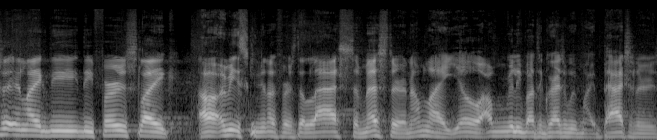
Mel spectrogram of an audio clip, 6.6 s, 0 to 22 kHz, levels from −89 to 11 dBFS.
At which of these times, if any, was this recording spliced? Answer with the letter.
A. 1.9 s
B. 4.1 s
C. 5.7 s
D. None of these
A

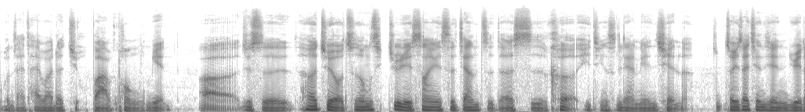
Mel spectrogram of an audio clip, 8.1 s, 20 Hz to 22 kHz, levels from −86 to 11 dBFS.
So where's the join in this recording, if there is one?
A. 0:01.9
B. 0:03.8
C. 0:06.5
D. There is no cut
B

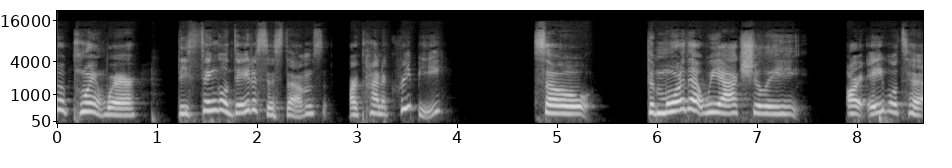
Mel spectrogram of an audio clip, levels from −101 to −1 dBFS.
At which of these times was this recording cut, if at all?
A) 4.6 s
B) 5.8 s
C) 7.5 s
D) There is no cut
A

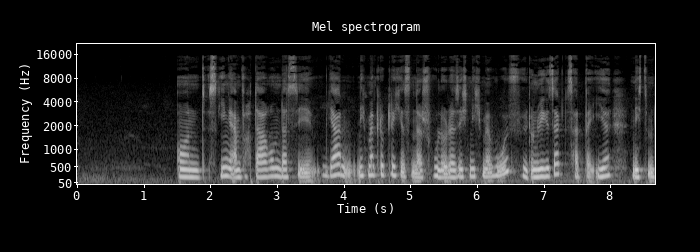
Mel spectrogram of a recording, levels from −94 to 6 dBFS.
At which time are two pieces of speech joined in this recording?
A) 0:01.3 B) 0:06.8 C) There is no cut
C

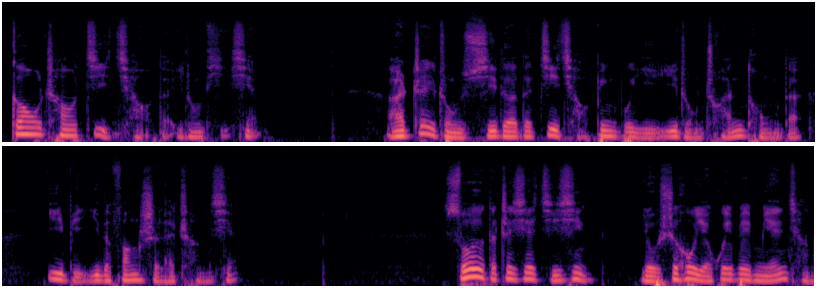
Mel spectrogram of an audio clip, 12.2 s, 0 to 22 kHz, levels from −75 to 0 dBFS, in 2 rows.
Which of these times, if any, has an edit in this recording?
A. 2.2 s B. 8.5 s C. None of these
C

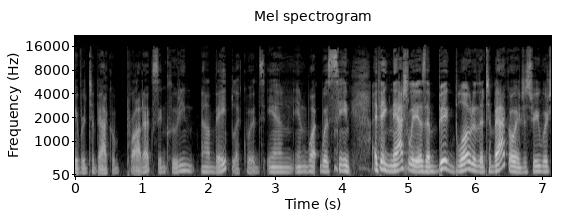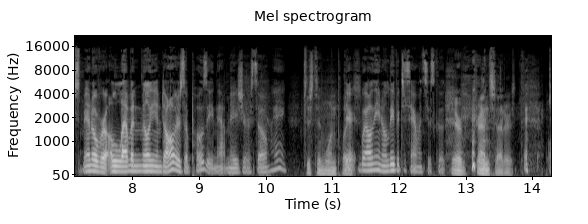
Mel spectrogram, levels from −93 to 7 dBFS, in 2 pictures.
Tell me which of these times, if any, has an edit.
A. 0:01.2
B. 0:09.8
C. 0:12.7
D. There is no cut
C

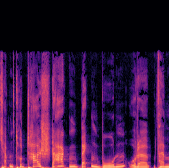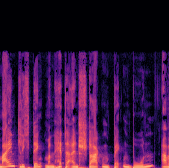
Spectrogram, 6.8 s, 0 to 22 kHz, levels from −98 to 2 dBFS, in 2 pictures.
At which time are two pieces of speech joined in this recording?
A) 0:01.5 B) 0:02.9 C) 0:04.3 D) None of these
C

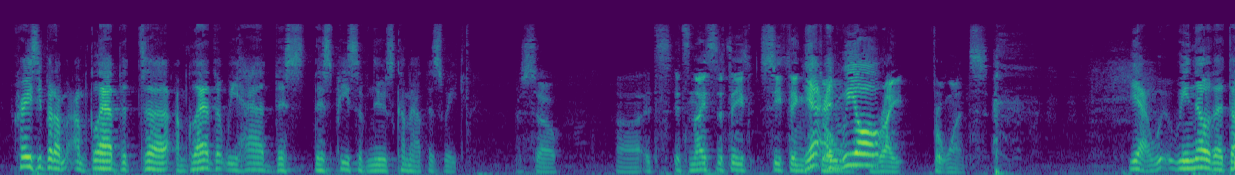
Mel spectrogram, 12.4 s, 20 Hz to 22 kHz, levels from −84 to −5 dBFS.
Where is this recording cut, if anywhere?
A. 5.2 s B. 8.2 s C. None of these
A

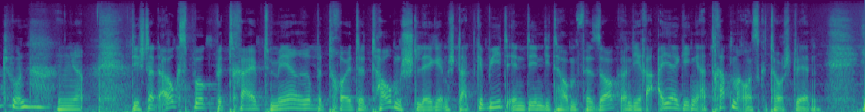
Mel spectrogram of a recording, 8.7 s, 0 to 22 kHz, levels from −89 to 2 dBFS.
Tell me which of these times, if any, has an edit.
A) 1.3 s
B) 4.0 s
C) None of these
A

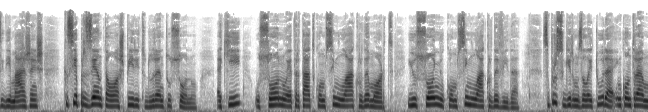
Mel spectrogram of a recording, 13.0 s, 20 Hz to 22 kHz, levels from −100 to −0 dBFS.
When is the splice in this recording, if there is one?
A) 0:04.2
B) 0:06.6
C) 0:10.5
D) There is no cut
D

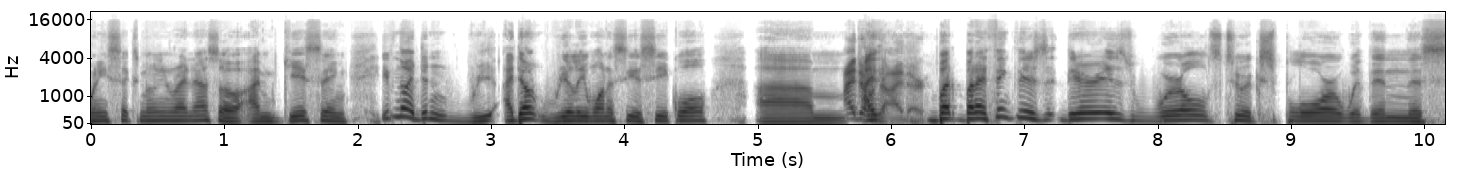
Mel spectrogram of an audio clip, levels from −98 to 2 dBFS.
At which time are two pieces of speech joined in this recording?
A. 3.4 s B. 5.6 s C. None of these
C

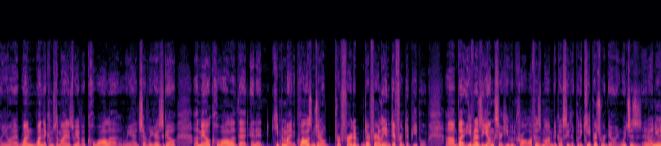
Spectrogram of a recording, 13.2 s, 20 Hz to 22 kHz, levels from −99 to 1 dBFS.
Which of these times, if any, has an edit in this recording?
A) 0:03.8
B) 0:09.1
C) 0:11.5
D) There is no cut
D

